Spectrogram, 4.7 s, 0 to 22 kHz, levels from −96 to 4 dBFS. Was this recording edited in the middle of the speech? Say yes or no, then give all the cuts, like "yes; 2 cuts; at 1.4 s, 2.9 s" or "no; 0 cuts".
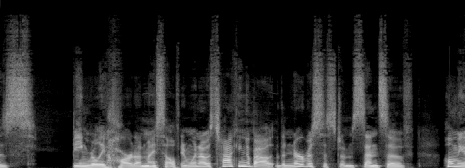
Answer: yes; 2 cuts; at 1.8 s, 2.8 s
